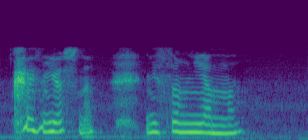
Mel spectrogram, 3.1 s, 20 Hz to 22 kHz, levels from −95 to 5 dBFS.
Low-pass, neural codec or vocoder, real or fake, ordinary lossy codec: 5.4 kHz; codec, 16 kHz, 16 kbps, FunCodec, trained on LibriTTS, 50 frames a second; fake; none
